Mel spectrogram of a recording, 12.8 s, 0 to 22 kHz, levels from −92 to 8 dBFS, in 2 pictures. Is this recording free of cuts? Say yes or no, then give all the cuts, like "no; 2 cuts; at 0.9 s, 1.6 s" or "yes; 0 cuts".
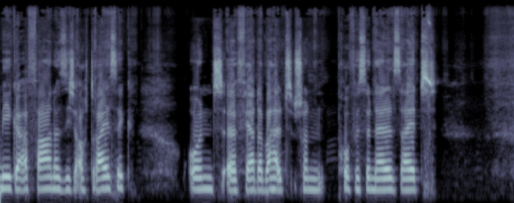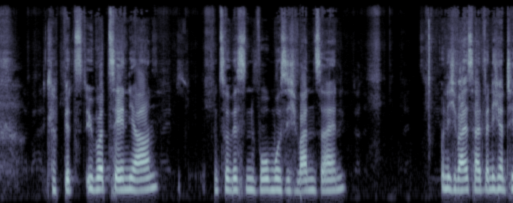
no; 1 cut; at 9.1 s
